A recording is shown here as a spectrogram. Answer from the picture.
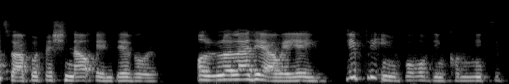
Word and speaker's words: Awaye: It's pronounced Awaye.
